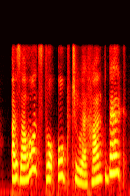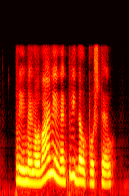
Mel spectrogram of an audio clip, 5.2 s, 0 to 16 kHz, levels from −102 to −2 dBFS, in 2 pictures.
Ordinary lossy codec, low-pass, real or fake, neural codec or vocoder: none; 7.2 kHz; fake; codec, 16 kHz, 1 kbps, FreqCodec, smaller model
